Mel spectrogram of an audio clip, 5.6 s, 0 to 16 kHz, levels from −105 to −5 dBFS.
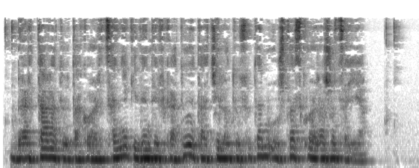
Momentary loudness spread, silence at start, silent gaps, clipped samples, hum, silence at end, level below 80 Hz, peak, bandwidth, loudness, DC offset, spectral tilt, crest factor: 15 LU; 0.05 s; none; under 0.1%; none; 0.3 s; -58 dBFS; -2 dBFS; 11.5 kHz; -23 LUFS; under 0.1%; -4 dB/octave; 22 dB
